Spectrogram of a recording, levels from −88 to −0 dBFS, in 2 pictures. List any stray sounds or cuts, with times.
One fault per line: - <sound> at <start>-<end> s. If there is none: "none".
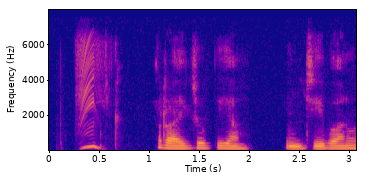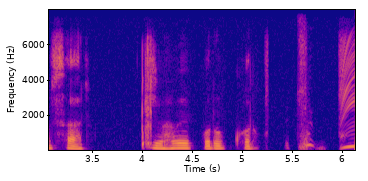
- sneeze at 5.4-5.9 s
